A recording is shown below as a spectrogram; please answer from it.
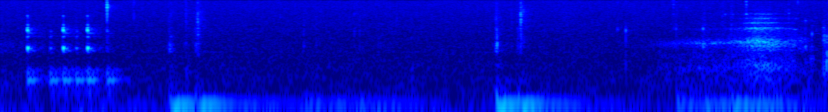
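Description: Faint clicking of a computer mouse and keyboard as text is selected and deleted from web form fields. A quick run of clicks comes near the start, then single clicks about one and two and a half seconds in.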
